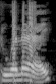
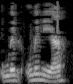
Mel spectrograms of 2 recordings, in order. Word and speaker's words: Lynnae: and oh my God it's lynnae because I pronounced it last time Linea I think and she's like oh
